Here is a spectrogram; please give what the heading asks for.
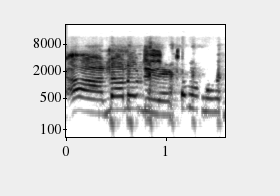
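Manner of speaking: high-pitched comic begging; mock pleading. Son begs mom not to stop watching, pleading.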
